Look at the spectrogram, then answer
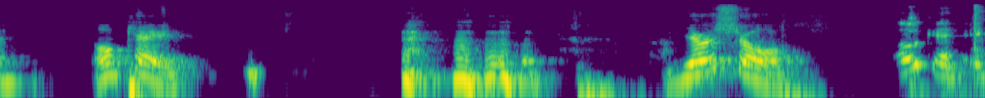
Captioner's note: laughs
